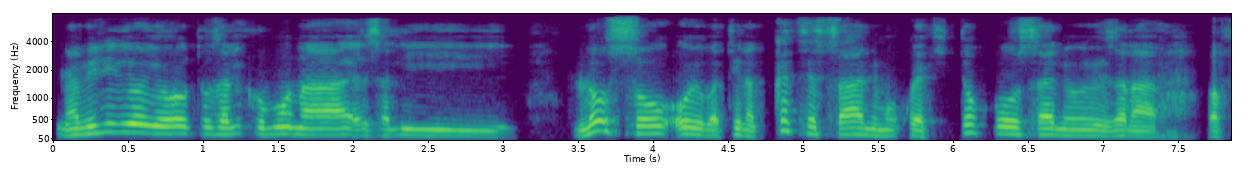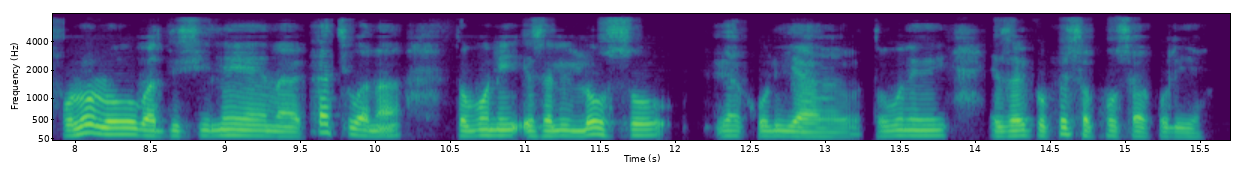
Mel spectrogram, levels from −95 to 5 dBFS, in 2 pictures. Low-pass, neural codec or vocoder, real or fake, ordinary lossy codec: 7.2 kHz; codec, 16 kHz, 16 kbps, FunCodec, trained on Chinese and English, 50 frames a second; fake; AAC, 32 kbps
